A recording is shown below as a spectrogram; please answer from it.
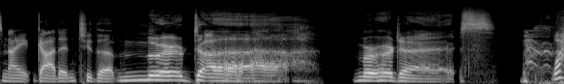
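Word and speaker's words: Murdaugh: I just last night got into the murder murders well how do you say the name Murdoch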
